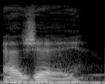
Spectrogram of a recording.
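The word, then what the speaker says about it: Atget: Agier, and I'll spell that for you non-Francophiles. It's A-T-G-E-T, Eugène Agier.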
